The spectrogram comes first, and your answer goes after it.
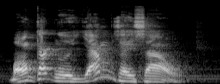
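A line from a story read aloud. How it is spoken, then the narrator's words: Cold laugh then shout. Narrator (Vietnamese): Thập thất hoàng tử cất giọng cười lạnh lùng, quát lên rằng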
